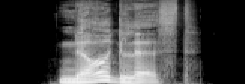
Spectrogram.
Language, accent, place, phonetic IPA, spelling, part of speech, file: German, Germany, Berlin, [ˈnœʁɡləst], nörglest, verb, De-nörglest.ogg
- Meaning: second-person singular subjunctive I of nörgeln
